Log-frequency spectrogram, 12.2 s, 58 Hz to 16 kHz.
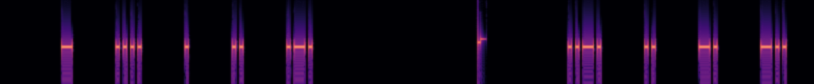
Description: Morse code, heard as a keyed tone, about 22 wpm, spaced as for 10 wpm, 700 Hz. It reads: THEIR FIND
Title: 4x Character Spacing - Top 100 Words - 22wpm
